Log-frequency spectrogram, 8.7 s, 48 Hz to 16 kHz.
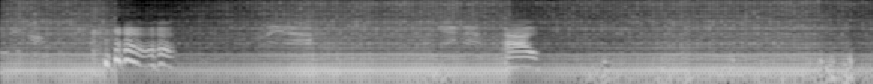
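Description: Kato HD512 excavator's diesel engine running steadily at idle, a little louder from about two seconds in, with laughter and a few short called words over it.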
